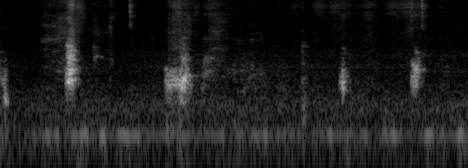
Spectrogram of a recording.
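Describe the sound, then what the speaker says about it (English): A dog barks in several short, separate bursts about a second apart, moderately close, with a faint low hum underneath and no talk. "go bark your head off"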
